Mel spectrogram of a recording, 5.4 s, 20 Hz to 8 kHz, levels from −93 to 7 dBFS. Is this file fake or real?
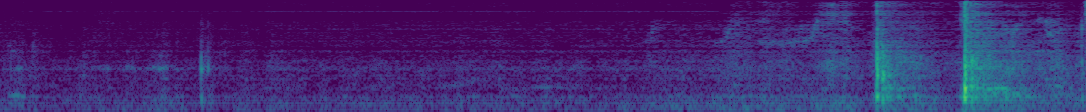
fake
